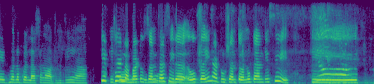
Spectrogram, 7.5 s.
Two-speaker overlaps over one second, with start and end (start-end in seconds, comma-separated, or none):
2.2-3.9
